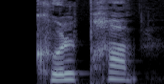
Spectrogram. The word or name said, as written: kulpram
